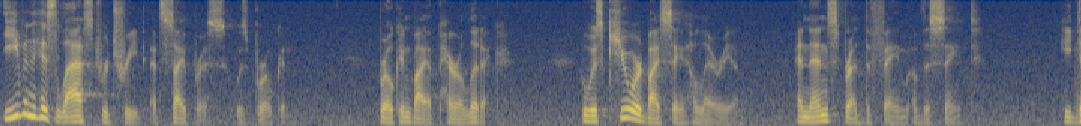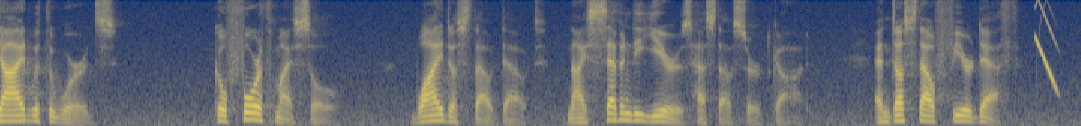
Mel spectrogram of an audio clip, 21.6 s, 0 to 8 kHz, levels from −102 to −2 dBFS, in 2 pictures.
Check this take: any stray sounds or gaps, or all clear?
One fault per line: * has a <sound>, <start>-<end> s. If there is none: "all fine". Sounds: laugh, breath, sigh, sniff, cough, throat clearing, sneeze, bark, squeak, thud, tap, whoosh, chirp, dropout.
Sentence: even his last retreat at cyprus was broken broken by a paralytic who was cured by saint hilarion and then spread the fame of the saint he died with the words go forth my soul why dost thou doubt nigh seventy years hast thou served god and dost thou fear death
* has a chirp, 21.2-21.4 s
